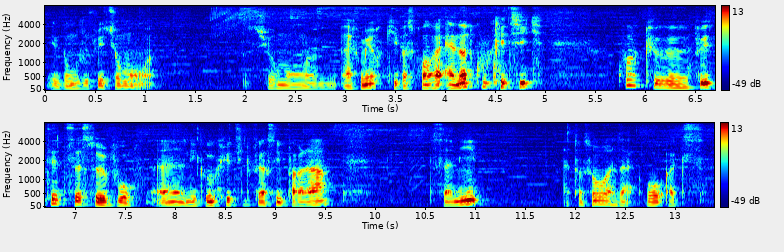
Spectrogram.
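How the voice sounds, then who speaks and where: A man's voice: lowish voice, unhurried, soft background music. A young man commentating his own online battle game match, hesitant and full of fillers as he searches for names.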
